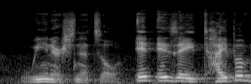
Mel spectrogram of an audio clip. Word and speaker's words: Wiener Schnitzel: about pronouncing this but in English we say wiener schnitzel weener schnitzel it is a type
